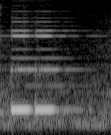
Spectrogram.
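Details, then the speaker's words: Ventilator alarm in a paediatric ICU setting, sounding for out-of-range readings such as raised pressure or large leak, alarm volume turned down: two short electronic tones. "अगर ventilator alarm भी दे रहा है किसी कारण से जैसे pressure बढ़ गया है या फिर लीक बहुत ज्यादा बढ़ गया है"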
